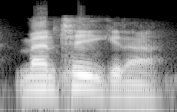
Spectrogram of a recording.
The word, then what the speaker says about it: Mantegna: Joe, how do we say you pronounce it? Joe Mantegna.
